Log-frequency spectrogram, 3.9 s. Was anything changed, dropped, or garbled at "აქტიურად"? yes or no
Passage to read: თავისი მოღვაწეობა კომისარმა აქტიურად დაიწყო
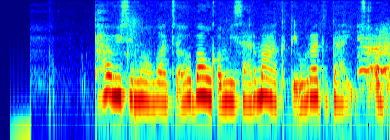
no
